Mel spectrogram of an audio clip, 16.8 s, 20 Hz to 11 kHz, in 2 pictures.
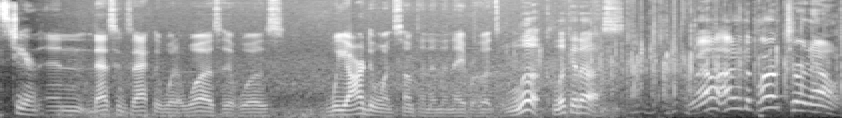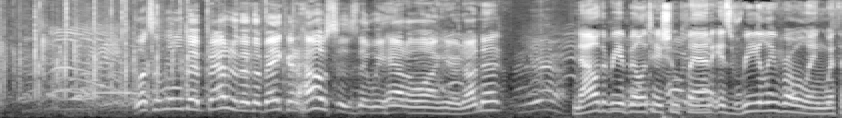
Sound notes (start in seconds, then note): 5.1 applause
